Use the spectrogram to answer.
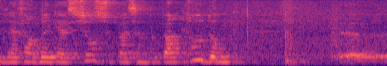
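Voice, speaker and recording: Over noticeable background noise and audible room echo, a woman speaks at a fairly quick pace with a medium pitch. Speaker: audience member. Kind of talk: audience question. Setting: lecture hall with audience.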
